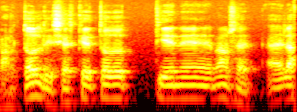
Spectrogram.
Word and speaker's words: Bartholdy: hermana jacob salomón bartholdy voy a pronunciar vaart hol dice es que todo tiene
